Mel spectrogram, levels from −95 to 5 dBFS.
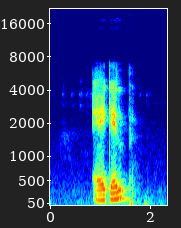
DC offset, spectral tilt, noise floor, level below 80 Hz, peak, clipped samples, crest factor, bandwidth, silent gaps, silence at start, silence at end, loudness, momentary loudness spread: under 0.1%; -8 dB/octave; -64 dBFS; -44 dBFS; 0 dBFS; under 0.1%; 20 dB; 7.2 kHz; none; 0.85 s; 0.7 s; -17 LUFS; 19 LU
